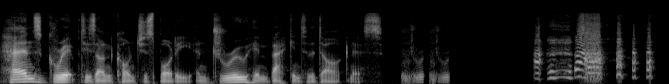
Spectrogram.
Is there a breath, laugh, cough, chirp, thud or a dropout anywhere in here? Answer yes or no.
yes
